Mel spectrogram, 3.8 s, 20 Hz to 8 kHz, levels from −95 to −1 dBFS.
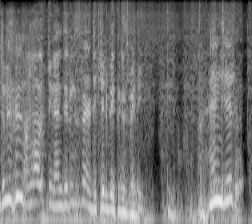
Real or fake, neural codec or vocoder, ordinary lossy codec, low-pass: fake; codec, 16 kHz, 2 kbps, FunCodec, trained on LibriTTS, 25 frames a second; Opus, 16 kbps; 7.2 kHz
